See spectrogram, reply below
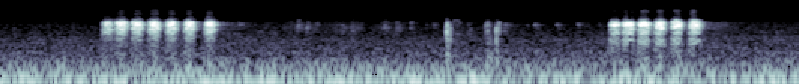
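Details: Two loud rattling chatters from a magpie at a pond in the morning, each a rapid run of seven or eight harsh notes, separated by about two seconds of soft clicks and taps.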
